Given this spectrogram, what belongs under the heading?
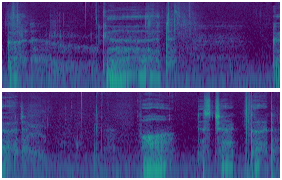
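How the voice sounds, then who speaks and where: A medium-pitched man whispers an ASMR roleplay very close to a binaural microphone. He is gentle, reassuring, and unhurried.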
